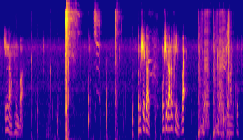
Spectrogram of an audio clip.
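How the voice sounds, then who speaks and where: Brazilian woman gamer, high lively voice, swears and yells at the game, noisy recording. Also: quick pace. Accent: Brazilian Portuguese. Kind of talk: casual gameplay commentary.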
